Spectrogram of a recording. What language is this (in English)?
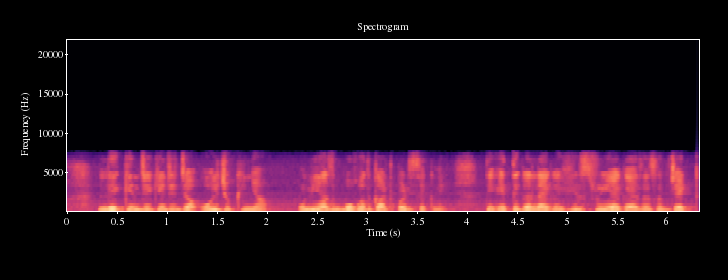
Dogri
